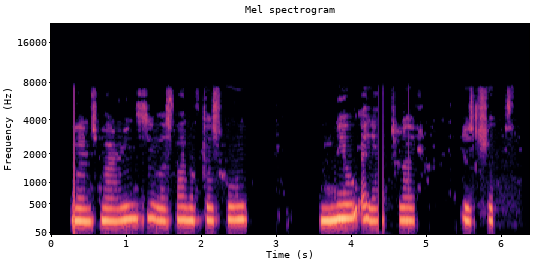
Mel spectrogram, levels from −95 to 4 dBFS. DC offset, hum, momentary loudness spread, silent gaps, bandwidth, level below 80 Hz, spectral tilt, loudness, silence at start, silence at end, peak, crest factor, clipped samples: under 0.1%; none; 12 LU; 2.69-2.98 s, 3.21-3.57 s, 5.12-5.16 s, 5.41-5.45 s; 7.2 kHz; -60 dBFS; -8 dB/octave; -20 LUFS; 0.25 s; 0.25 s; -6 dBFS; 14 dB; under 0.1%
